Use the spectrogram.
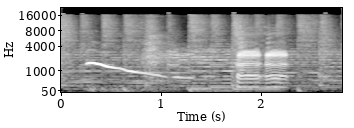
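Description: A person whistles one long note into a microphone, the note sliding steadily downward over a busy background. A short voiced sound follows.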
